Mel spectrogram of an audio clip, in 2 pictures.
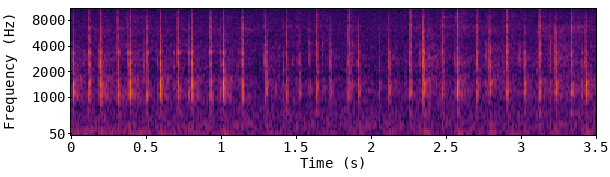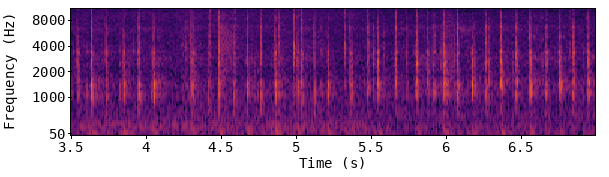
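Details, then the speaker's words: Gateron Red linear switches lubed with Krytox 205 G0, typed on: steady, soft, even clacks with no scratch or ping, feeling and sounding better than unlubed. "And it feels better, sounds better."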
